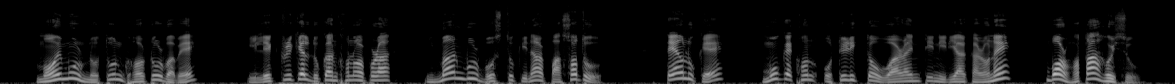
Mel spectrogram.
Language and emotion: Assamese, angry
